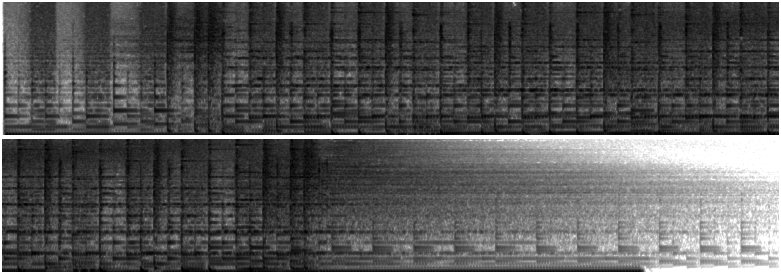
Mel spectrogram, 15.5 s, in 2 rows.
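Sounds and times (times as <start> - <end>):
uplifting summer synth: 0.0 - 13.2.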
